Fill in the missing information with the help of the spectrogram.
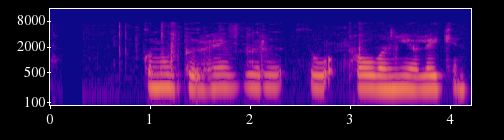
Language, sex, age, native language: Icelandic, male, 12, Icelandic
